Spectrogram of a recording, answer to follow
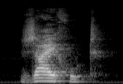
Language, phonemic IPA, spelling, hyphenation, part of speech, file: Dutch, /ˈzaːi̯.ɣut/, zaaigoed, zaai‧goed, noun, Nl-zaaigoed.ogg
- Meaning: seed intended for sowing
